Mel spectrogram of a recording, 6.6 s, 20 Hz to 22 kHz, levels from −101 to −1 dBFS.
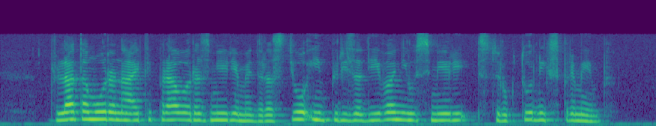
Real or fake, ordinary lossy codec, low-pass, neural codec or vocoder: real; none; 7.2 kHz; none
